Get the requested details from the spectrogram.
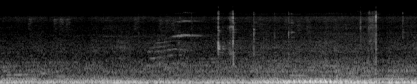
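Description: A metal lighter insert scrapes as it slides into its case.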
